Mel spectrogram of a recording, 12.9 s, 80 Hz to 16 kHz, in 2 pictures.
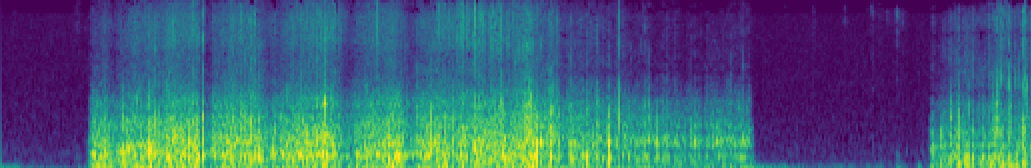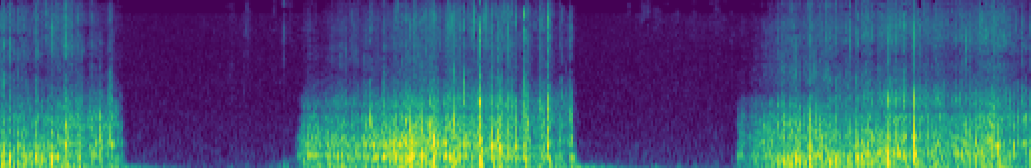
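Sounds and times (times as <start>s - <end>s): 
dense scratching: 0.6s - 4.8s, 5.8s - 7.2s, 8.3s - 10.1s, 11.0s - 12.8s.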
